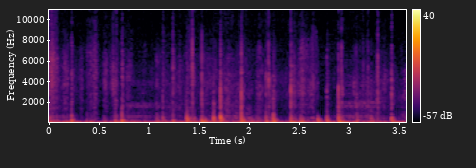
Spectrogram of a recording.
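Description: A large hessian jute shopping bag with a painted owl design and white handles is held upright while long red-painted nails tap and scratch across its printed jute surface. A quick, uneven patter of short, dry taps mixes with coarse scratching, mostly low and muffled with little brightness. Each tap dies away almost instantly.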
